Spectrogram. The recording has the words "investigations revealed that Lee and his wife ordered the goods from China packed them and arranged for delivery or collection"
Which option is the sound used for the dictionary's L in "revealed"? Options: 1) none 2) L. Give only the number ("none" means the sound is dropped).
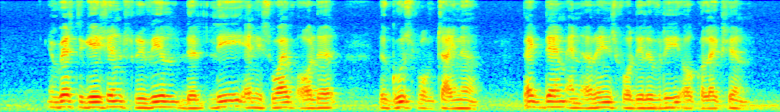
2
